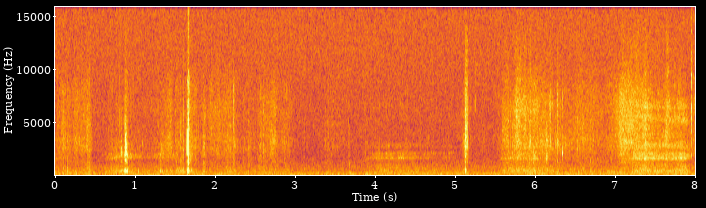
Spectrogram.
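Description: Near silence, with three faint clicks from hands working a handheld drone radio transmitter: about a second in, just under two seconds in, and about five seconds in.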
